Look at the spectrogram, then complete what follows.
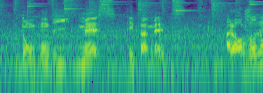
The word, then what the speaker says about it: Metz: abandonné, et du coup, il va être remplacé par un truc qui lui ressemble plus ou moins, qui était le TZ, mais qui se prononcera S. Donc on dit Metz et pas Metz.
